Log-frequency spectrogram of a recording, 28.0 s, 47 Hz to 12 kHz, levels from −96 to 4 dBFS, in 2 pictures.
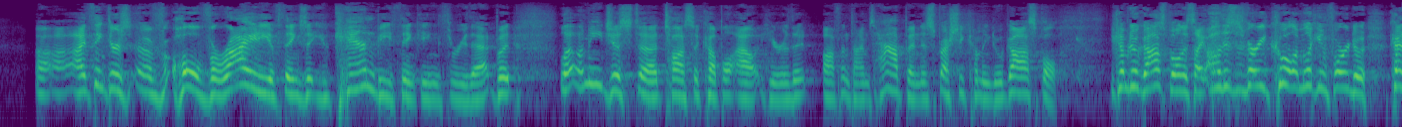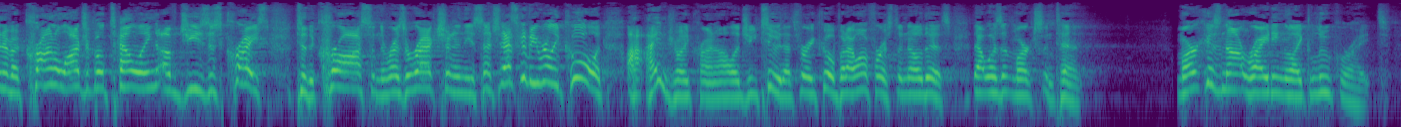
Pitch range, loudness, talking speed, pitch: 180-260 Hz, -27 LUFS, 225 wpm, 215 Hz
